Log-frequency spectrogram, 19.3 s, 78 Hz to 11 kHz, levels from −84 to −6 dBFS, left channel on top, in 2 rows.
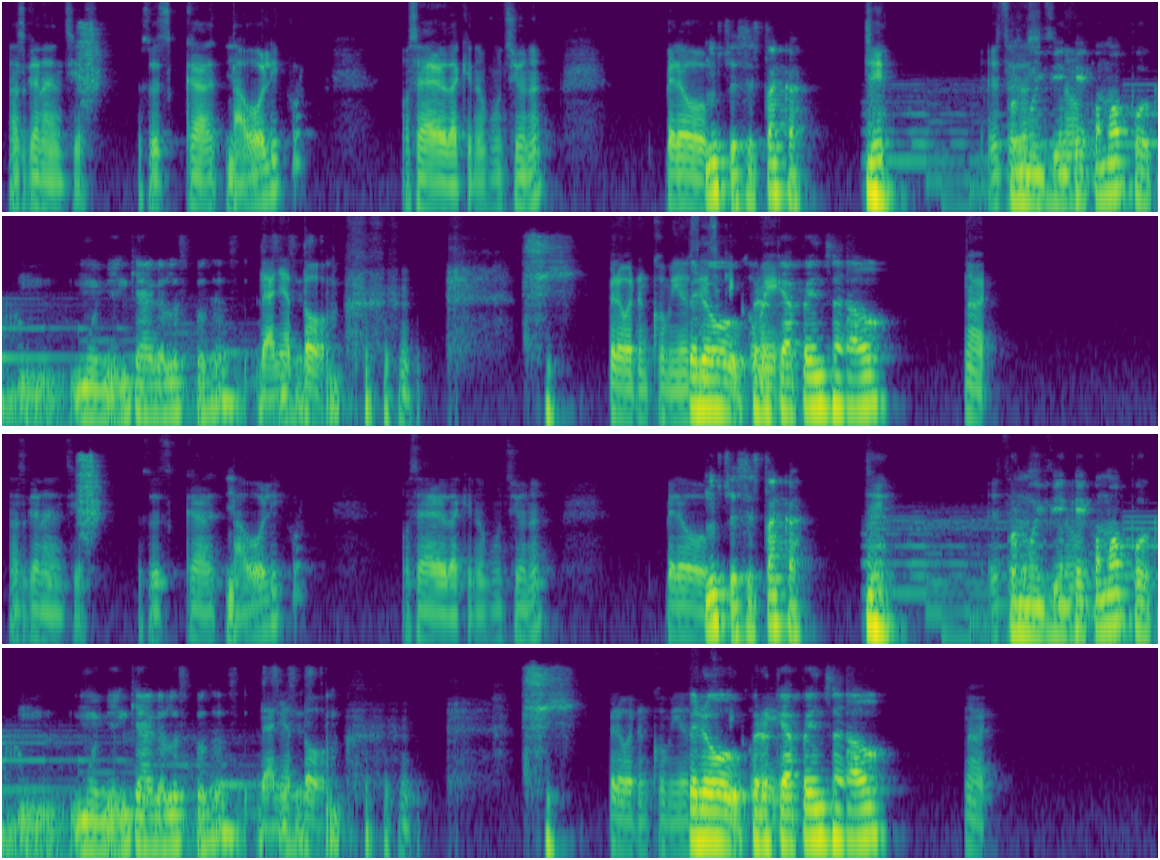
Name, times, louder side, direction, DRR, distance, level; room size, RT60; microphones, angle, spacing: voice 1, 0.1-0.8 1.1-2.5 3.3-4.9 5.5-5.9 7.2-7.4 8.2-9.0 11.8-13.1 13.3-13.8 14.7-15.5 15.9-16.1 17.7-17.8, left 5 dB, 60° left, 0.4 m, -27 dB
voice 2, 5.9-6.7 7.2-7.4 8.4-11.6 11.9-12.4 14.0-14.4 15.4-17.0, right 2 dB, 15° right, 0.4 m, -21 dB
midi is fun, 7.2-12.3, right 1 dB, 60° right, 0.8 m, -40 dB
7.2 x 5.7 x 4.8 m
head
